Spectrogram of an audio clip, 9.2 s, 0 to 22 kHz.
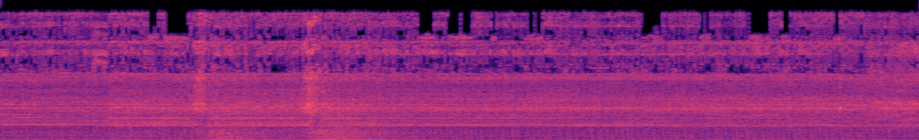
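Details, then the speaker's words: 1984 Chevrolet C30 crew-cab dually, 454 big-block with Quadrajet carb adjusted: steady low V8 burble with a couple of blips, settling to an even idle estimated by ear at about 1,000 rpm, down from roughly 2,500 before; normal idle. "It's idling down. It's probably idling at 1,000 RPMs right now. I could back it off a little bit more, I think."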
